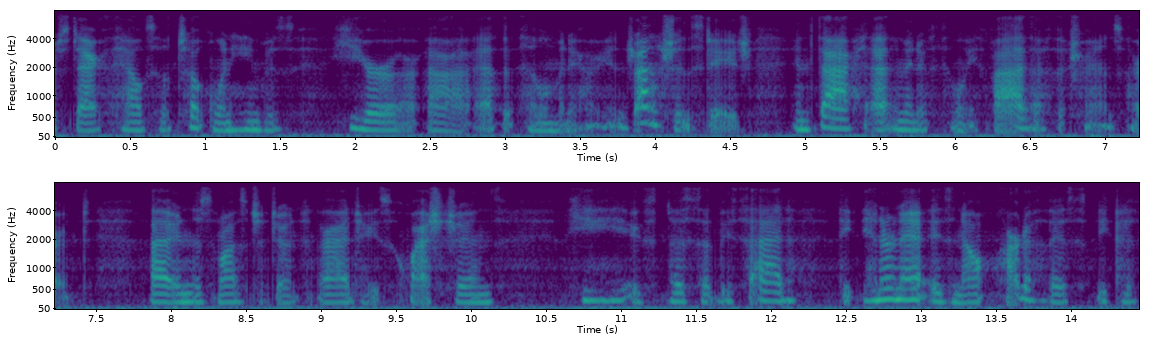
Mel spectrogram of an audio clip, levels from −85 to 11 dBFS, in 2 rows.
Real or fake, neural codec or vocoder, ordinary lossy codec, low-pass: fake; autoencoder, 22.05 kHz, a latent of 192 numbers a frame, VITS, trained on many speakers; Opus, 32 kbps; 7.2 kHz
